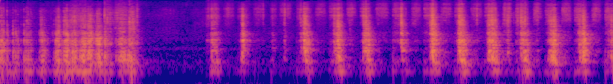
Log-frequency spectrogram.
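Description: A wooden stylus scrapes dense strokes into a flat scratch-art card of wax-coated paper, working on the tree trunk of the picture. A fast, continuous burst of dry scratching comes first, then a brief pause. After that come short, separate rasping strokes in a steady rhythm of about three per second.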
